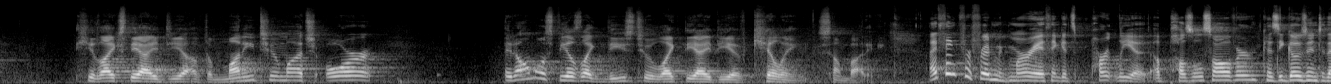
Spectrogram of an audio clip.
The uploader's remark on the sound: our recording at Pepito’s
